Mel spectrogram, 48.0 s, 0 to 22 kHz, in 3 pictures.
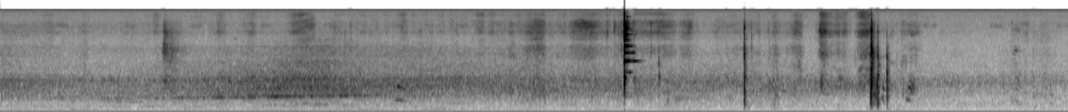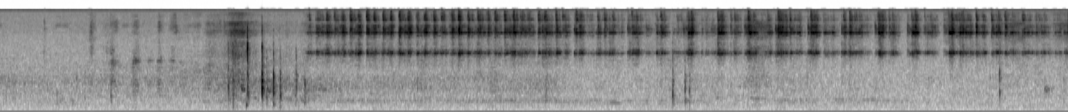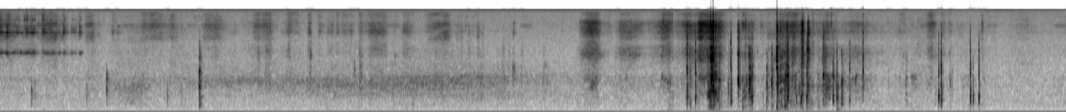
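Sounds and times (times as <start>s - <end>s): metallic jingling of small bells: 7.8s - 10.4s, 19.3s - 34.5s.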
